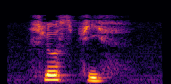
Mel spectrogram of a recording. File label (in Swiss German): "schlusspfiff", Alsace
